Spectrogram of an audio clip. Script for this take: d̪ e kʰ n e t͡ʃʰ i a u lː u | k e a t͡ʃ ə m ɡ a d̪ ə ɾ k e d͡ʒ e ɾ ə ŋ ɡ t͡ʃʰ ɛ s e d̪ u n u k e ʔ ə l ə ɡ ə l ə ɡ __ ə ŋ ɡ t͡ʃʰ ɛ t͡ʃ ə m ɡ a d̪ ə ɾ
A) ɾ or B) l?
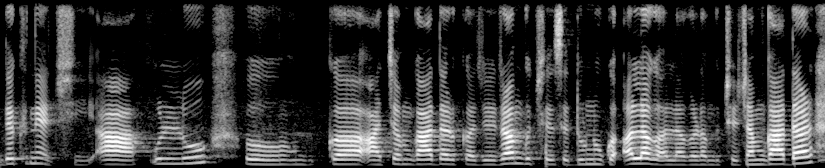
A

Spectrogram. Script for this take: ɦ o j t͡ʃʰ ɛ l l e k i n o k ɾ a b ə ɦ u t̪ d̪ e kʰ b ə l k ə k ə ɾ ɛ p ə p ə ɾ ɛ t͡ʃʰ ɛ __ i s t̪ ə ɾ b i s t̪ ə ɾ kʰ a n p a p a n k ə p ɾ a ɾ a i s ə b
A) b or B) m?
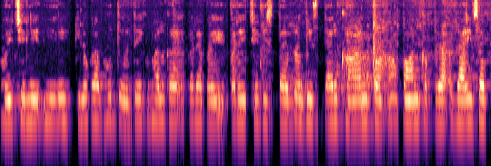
A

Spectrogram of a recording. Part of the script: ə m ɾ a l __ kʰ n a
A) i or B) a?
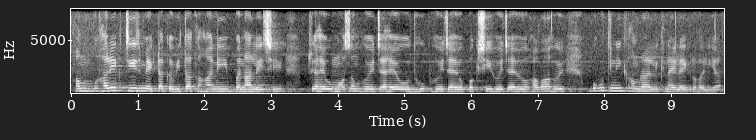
A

